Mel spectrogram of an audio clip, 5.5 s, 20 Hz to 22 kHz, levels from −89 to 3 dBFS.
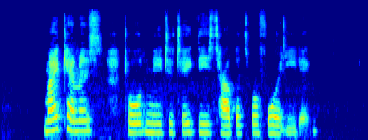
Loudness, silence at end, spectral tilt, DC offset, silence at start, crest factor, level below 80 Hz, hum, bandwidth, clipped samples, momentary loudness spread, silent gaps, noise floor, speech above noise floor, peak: -33 LUFS; 0.75 s; -2 dB/octave; under 0.1%; 0.65 s; 22 dB; -84 dBFS; none; 16 kHz; under 0.1%; 14 LU; none; -83 dBFS; 49 dB; -12 dBFS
